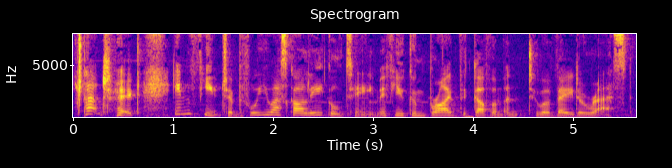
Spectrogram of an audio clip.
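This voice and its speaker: An actress playing a brisk, exasperated head of communications, curt and dry, in a naturalistic comedy drama. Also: female voice, on the low side, lively intonation, a little hiss or hum. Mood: exasperated firm.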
